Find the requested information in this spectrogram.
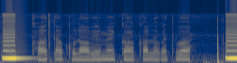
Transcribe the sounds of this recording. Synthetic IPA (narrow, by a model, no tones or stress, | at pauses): kʰaːt̪akʰʊlaːwemẽkaːkaləɡət̪waː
